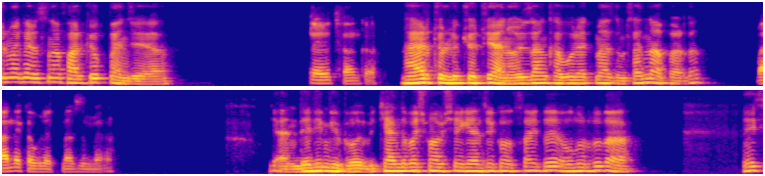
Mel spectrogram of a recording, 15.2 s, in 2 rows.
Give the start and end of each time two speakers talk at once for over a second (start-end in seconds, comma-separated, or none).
none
